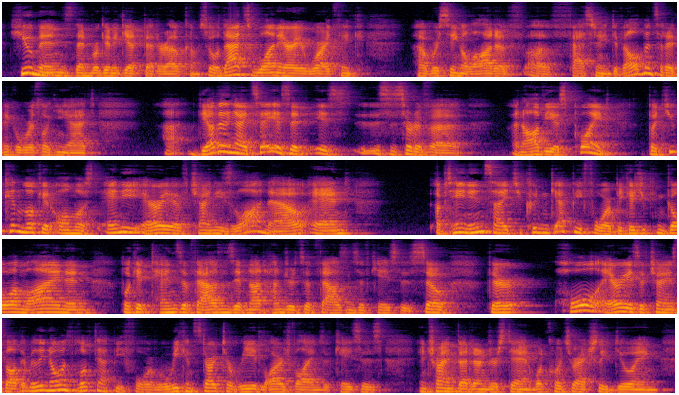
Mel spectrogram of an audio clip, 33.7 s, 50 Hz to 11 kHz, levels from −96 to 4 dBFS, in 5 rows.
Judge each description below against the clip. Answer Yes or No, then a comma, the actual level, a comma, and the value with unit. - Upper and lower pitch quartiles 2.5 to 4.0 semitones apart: No, average, 4.9 semitones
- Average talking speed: No, fast, 215 wpm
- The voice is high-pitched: No, low, 135 Hz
